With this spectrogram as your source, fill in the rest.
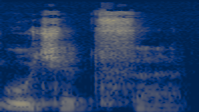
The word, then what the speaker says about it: учится: So we write учиться, right, meaning he or she studies, but we say учится, учится.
